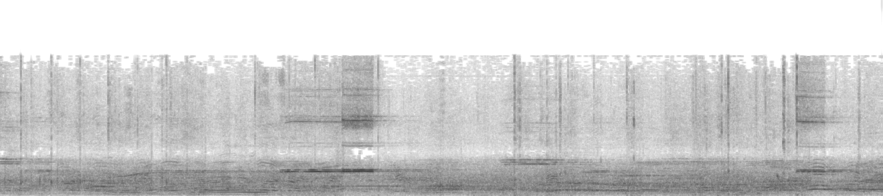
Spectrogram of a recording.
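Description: A crowd of men shouts and cheers in a large echoing hall.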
